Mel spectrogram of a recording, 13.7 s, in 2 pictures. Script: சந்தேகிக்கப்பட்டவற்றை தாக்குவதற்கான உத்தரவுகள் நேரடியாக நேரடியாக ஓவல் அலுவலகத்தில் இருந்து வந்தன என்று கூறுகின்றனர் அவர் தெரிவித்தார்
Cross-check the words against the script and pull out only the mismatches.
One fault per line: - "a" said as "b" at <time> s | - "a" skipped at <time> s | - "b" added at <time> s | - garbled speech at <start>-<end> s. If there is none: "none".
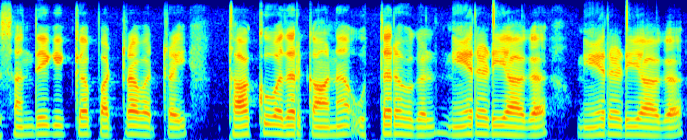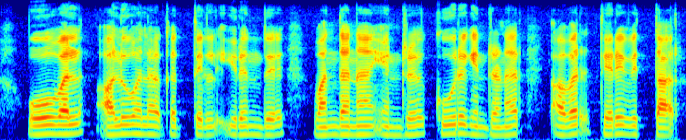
none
